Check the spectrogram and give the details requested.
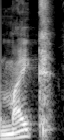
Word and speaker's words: Maic: Yeah, my name is spelled a little different, but it sounds like a regular mic.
